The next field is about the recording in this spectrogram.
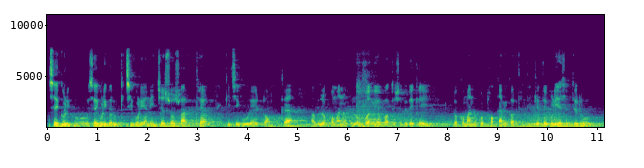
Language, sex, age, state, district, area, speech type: Odia, male, 18-30, Odisha, Puri, urban, spontaneous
